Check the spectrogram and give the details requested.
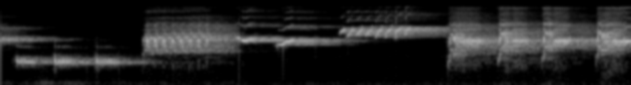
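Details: Female Asian pied starling calling for a male: low whistled notes repeated three times, then loud harsh buzzy bursts and a rising whistle.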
